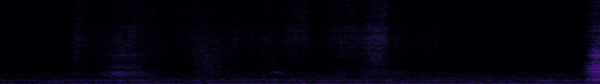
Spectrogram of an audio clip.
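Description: Steady low wind rumble on the microphone. From about half a second to two and a half seconds in there is faint rustling as gloved fingers crumble wet mud off a small coin.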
